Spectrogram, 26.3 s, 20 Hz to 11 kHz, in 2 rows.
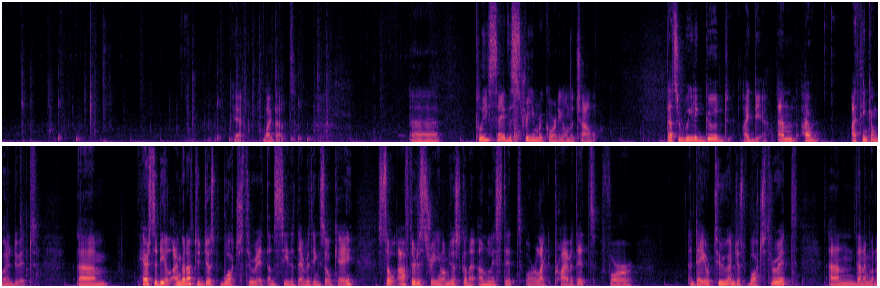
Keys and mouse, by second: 0.3 ctrl+z, 0.8 middle click, 1.3 g, 2.7 Tab, 3.2 alt+middle click, 3.5 alt+a, 3.7 ctrl+s, 4.1 shift+middle click, 4.4 middle click, 4.7 ctrl+s, 12.4 click, 13.4 ctrl+s, 14.2 click.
